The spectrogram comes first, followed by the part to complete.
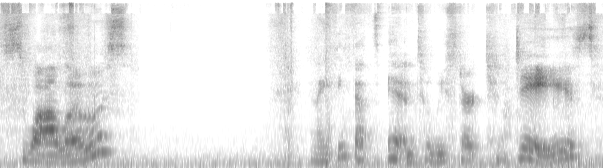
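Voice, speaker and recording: Slow-paced woman, kids show host style. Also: on the low side, expressive, fairly bright tone, a little hiss or hum. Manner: simple sing-song instructions, counting aloud. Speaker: early childhood teacher. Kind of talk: kids show host talk to young children.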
